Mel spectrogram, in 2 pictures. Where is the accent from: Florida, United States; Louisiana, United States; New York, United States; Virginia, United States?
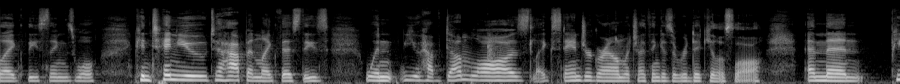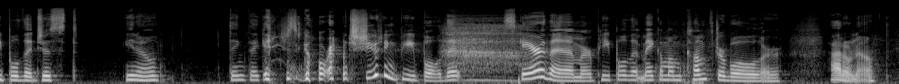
Virginia, United States; also born or lived in the South; I grew up in the South and Virginia predominantly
